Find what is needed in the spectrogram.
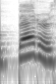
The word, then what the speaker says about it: better: So better things can fall together. Better 重读，那 better 这里面的这个 t 呢，要读成弹舌音的 der.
